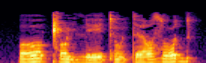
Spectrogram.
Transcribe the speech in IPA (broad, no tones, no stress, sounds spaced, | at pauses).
ɔ ǁ ɔ j l e tʼ õ t ɜ zˤ o d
